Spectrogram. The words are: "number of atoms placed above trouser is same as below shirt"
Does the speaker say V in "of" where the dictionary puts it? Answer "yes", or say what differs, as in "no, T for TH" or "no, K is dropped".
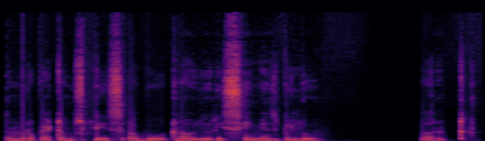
no, P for V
